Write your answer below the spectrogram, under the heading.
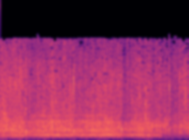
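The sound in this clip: Audience applause, a brief burst of many hands clapping at a steady, fairly loud level with a few sharper individual claps standing out.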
